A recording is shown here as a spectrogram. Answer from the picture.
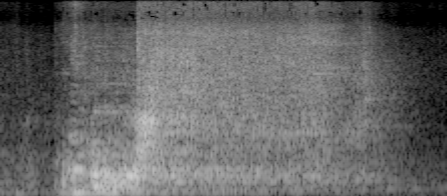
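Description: Commercial flushometer toilet flushing: a sudden loud rush of water about half a second in, then a steady hissing flow that fades out near the end.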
